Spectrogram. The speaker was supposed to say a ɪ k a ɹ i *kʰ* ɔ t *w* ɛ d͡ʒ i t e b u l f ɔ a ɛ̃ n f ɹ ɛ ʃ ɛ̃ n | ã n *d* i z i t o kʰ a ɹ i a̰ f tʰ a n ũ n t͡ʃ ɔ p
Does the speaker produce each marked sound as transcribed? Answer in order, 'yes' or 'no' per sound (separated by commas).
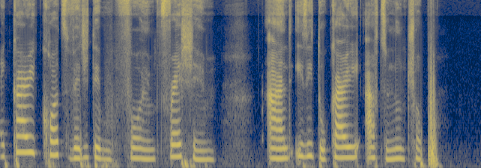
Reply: yes, no, yes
